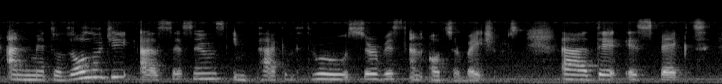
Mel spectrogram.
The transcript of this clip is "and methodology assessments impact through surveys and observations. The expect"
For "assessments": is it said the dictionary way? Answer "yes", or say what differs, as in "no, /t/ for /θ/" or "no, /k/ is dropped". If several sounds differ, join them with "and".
no, /m/ is dropped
